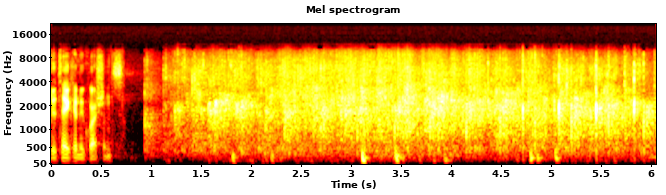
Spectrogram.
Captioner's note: applause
